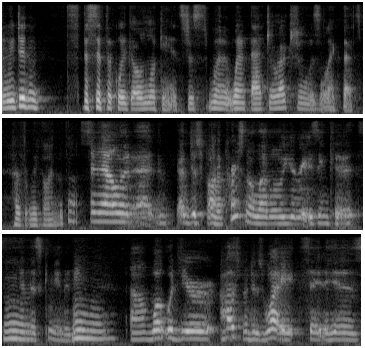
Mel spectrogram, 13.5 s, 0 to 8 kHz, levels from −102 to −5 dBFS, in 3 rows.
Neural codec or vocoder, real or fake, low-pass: codec, 32 kHz, 1.9 kbps, SNAC; fake; 7.2 kHz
